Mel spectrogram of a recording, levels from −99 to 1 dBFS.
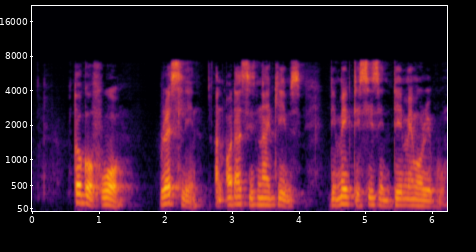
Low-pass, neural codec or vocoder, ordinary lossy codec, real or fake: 7.2 kHz; codec, 16 kHz, 4 kbps, FreqCodec, larger model; none; fake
